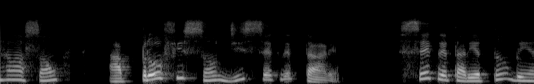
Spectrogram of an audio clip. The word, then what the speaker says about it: secretaria: e aí a bebê é secretária ou secretaria tá então é fui até a secretária buscar o novo formulário e eu acho que o meio estranho né vamos tentar outro fui até a secretaria buscar o novo formulário ficou mais correto né então é nós marcamos aí secretaria e não secretária secretária é a regra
